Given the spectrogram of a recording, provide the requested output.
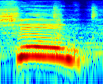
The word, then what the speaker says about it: Shin: It's not a contestant, he actually won, but I know his last name is pronounced Shin, and I'ma just say Shin.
